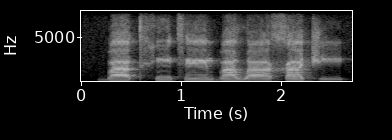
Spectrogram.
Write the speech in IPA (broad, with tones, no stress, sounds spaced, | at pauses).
b aː˦˥ t x ĩ˦˥ t͡s ẽː˦˥ b a˦˥ w aː˨˦ x a˦˥ t͡ʃ i˨˩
